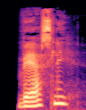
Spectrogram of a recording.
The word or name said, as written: VERDSLIGE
